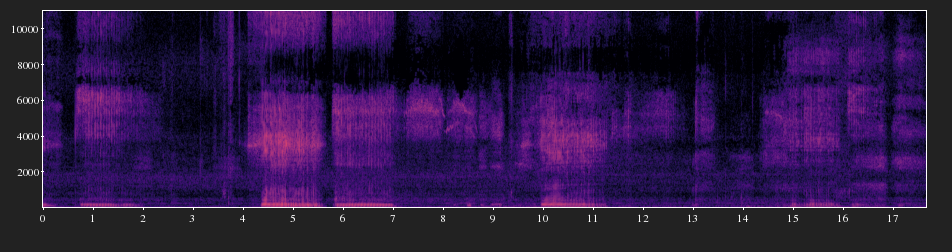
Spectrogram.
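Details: Sleeping 7-month-old dog lying on a 7-year-old dog: loud, low rumbling snores recurring irregularly, several within about 18 seconds, with quieter breathing between; snoring.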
